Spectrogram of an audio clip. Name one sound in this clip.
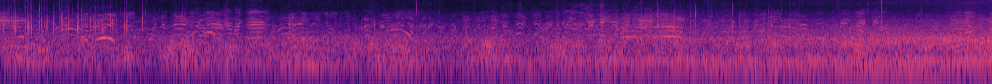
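Spectators on the sideline shout and cheer outdoors.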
